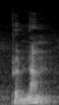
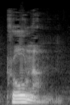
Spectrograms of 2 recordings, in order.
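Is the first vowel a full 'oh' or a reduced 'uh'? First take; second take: reduced uh; full oh. First: The first vowel is a reduced 'uh' sound. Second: The first vowel is a full 'oh' sound. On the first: The speaker calls it right. "it takes the uh sound" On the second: The speaker calls it wrong. "I did not say pronoun"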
